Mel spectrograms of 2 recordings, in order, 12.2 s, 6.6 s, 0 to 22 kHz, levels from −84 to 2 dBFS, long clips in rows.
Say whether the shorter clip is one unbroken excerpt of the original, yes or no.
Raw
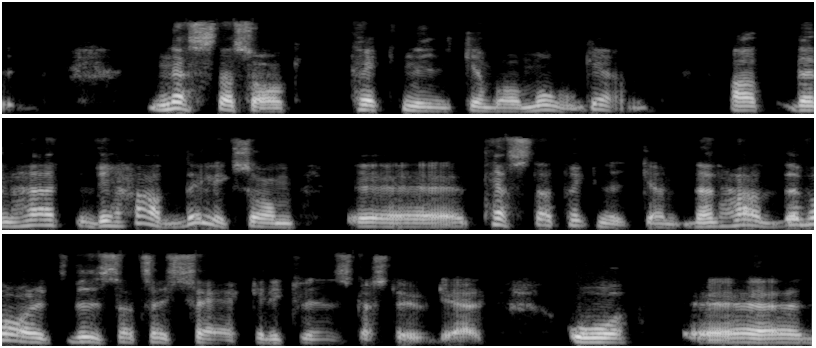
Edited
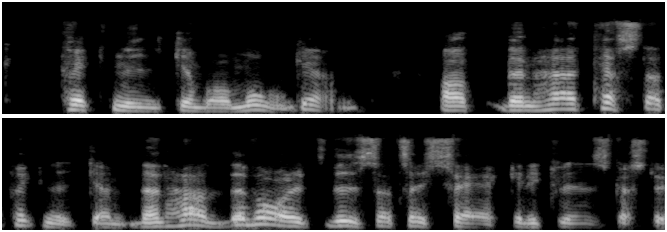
no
